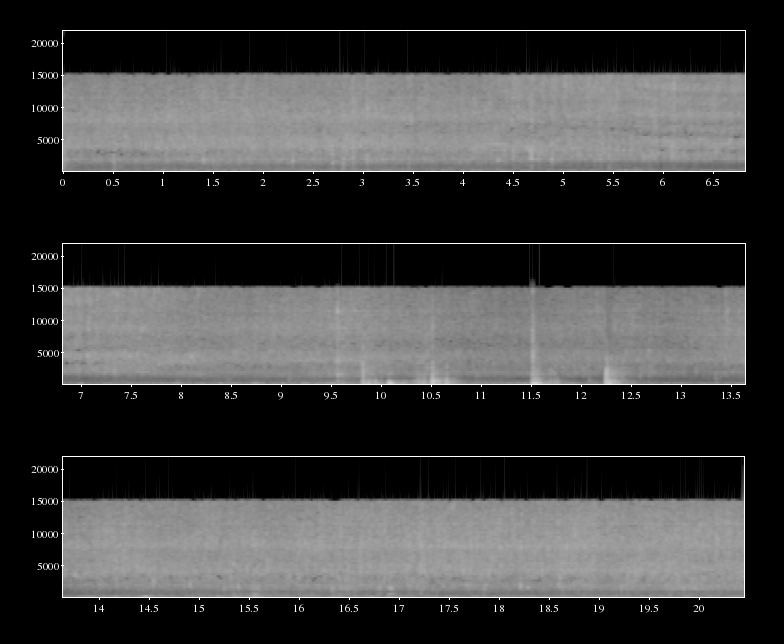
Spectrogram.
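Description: Okra and fish frying in hot oil in a cast-iron wok and a pan, a steady sizzle. About ten seconds in, the sizzle dips under a few knocks and two sharp clacks from a kitchen drawer being handled.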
